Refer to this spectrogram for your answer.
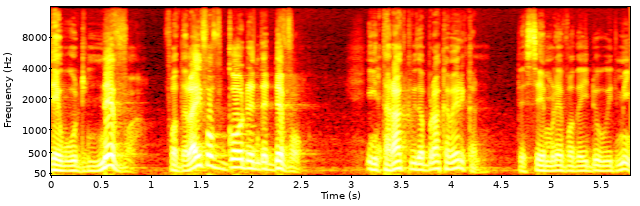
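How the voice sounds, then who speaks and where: With a Kenyan accent and a dark, mellow tone, a man of medium pitch speaks at a very fast pace with lively intonation and long, frequent pauses. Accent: Kenyan accent, kept. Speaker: podcast guest. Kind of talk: casual chat. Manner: emphatic.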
